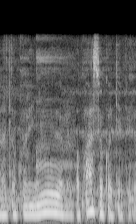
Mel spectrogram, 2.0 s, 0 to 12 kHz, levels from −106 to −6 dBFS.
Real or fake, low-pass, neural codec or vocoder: fake; 7.2 kHz; codec, 16 kHz, 16 kbps, FunCodec, trained on Chinese and English, 50 frames a second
